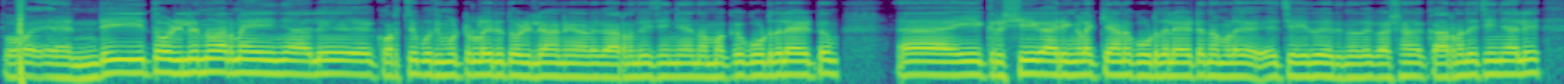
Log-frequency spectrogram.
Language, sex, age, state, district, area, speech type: Malayalam, male, 45-60, Kerala, Kozhikode, urban, spontaneous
